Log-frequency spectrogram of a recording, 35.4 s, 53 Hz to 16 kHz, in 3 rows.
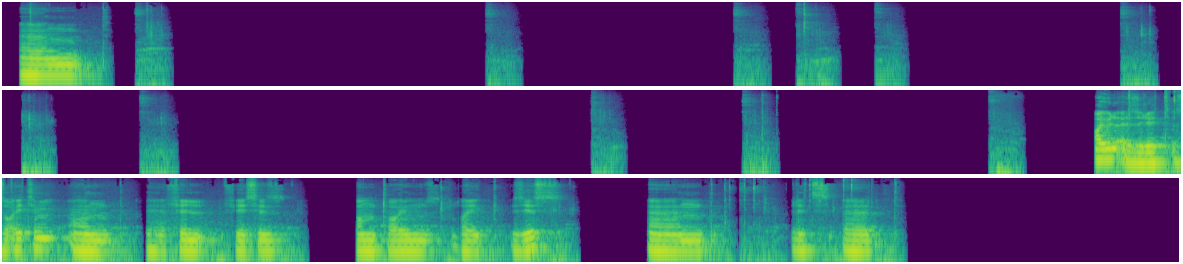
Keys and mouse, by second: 0.2-2.0 drag, 1.8 a, 2.0 a, 2.4 s, 6.0-7.9 drag, 7.8-10.4 right drag, 9.8 e, 11.2 z, 11.9 s, 13.4 z, 13.9 middle click, 15.6 z, 16.5 Tab, 17.2 Tab, 17.4 a, 18.3 a, 18.3-20.3 drag, 19.3 z, 19.5 right click, 21.5 click, 21.5 right click, 22.2 KP_Divide, 22.2 right click, 23.4-25.1 right drag, 25.6 f, 26.3 f, 27.0 f, 31.6-33.9 ctrl+right drag, 32.8 f, 33.9 f, 34.1 z, 34.7 Tab, 34.7 z.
